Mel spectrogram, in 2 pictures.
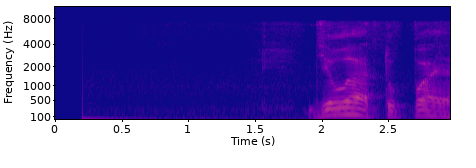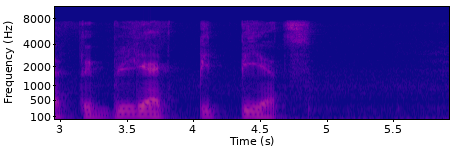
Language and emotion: Russian, angry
